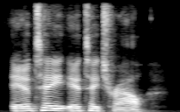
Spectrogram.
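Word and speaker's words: Antje Traue: It's like A-N-T-J-E. – I see it, yeah. – T-R-A-U-E. Ante Trow.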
